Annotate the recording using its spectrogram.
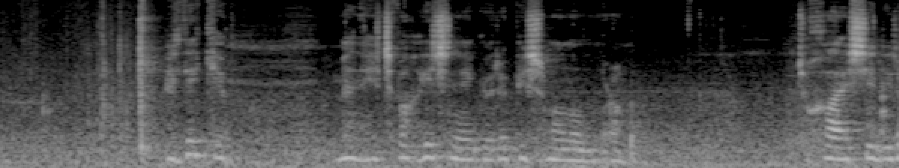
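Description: A young woman speaks.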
